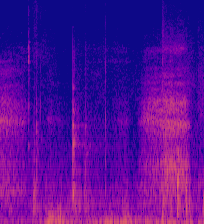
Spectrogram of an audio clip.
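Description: Faint rustling of paper sheets being handled, with a few light taps, swelling briefly near the end.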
